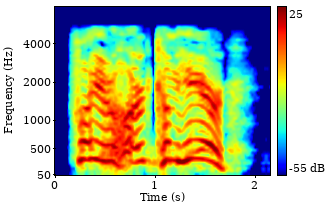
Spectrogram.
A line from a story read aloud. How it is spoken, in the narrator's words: He yelled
